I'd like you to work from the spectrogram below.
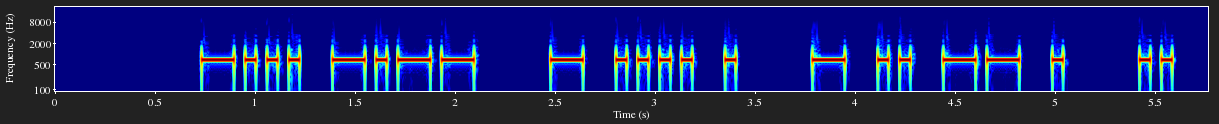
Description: Morse code, heard as a keyed tone, about 22 wpm, 700 Hz. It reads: BY THE TIME I
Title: Sets of 5 Words Encore2 22wpm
